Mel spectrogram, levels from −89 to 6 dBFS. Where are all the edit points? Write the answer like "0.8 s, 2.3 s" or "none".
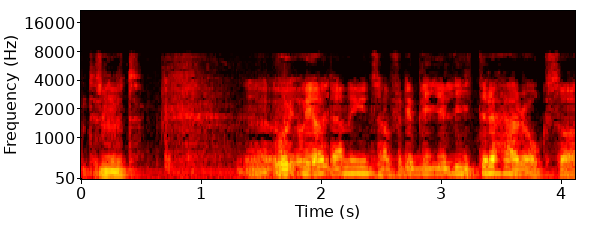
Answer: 2.1 s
